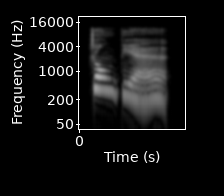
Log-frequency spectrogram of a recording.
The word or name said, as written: chong2 dian3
